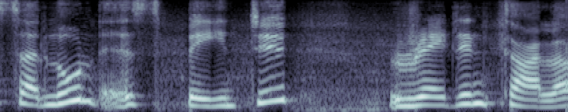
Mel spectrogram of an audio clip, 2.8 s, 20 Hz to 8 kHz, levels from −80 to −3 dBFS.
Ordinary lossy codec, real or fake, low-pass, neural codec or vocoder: none; fake; none; codec, 16 kHz, 0.8 kbps, ZipCodec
